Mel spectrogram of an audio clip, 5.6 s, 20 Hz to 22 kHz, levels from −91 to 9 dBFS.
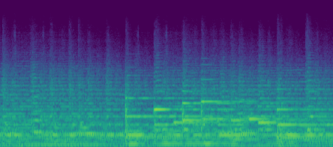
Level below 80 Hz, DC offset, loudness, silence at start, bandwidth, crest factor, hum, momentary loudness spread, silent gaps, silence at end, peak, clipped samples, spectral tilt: -30 dBFS; under 0.1%; -17 LUFS; 0 s; 6.8 kHz; 14 dB; none; 6 LU; none; 0 s; -2 dBFS; under 0.1%; -8.5 dB/octave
